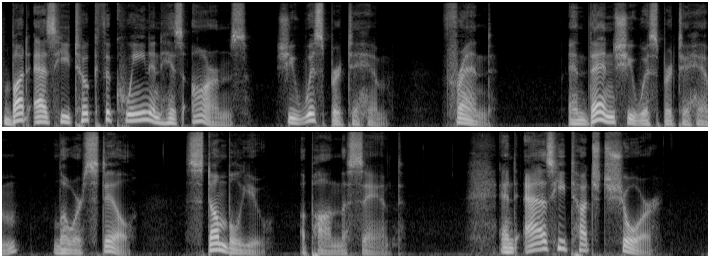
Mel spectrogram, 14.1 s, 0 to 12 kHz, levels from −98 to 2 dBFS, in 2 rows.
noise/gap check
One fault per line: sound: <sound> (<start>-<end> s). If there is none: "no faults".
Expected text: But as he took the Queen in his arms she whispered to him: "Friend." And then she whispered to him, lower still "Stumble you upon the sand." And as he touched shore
no faults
